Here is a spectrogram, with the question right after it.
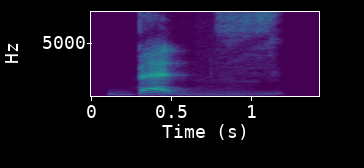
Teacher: bed ends in D, which is a voiced sound, so you would add Z to the end to make beds.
